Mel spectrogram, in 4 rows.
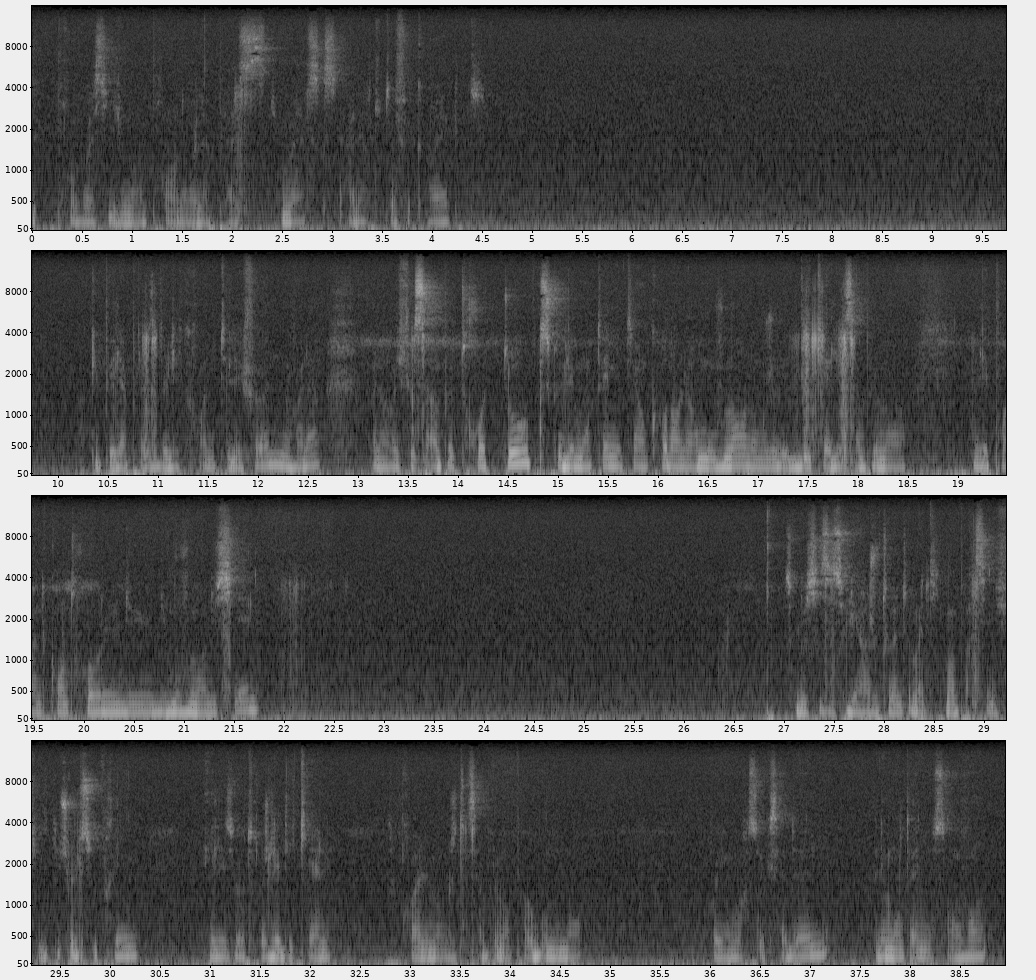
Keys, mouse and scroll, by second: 19.0 click, 22.4-26.2 drag, 27.5 right click, 29.0 click, 30.4-31.5 drag, 32.4-33.7 drag, 34.9-38.9 drag.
